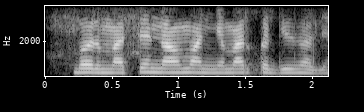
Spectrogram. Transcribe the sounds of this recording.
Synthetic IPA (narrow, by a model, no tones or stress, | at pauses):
bəɾmat͡sẽnawmanjəmaɾkəd̪iːd͡zʱalẽ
